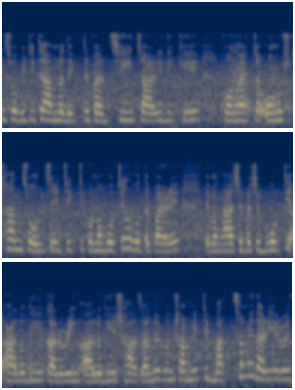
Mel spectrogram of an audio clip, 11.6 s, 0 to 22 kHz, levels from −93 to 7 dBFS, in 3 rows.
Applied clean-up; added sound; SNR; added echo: none; none; none; none.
